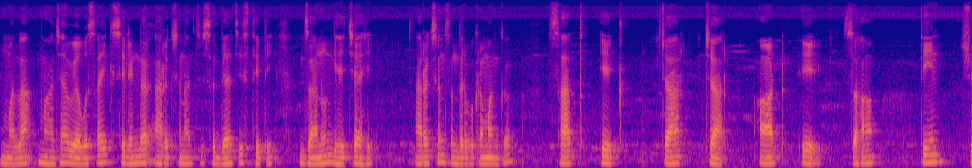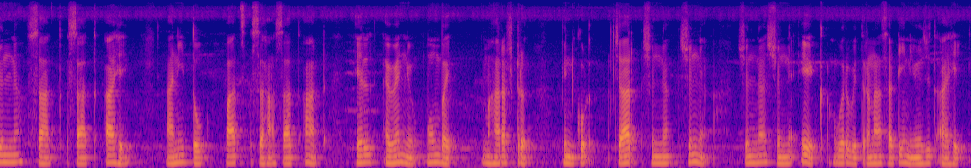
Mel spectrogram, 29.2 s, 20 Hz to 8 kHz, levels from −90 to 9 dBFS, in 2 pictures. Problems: none marked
